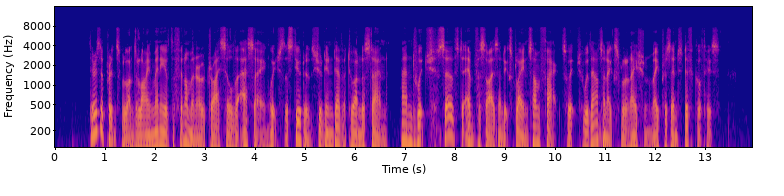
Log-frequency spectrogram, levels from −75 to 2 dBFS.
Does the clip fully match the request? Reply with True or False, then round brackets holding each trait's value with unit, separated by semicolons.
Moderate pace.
True (155 wpm)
